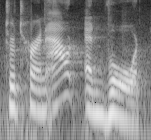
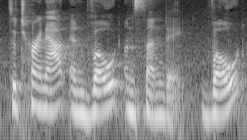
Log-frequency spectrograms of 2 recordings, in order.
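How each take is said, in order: First: Slow English with a Thai falling tone on "vote"; Thai-style reading. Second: Slow model reading, "vote" without its Thai tone; changed tone. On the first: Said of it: "อย่าอ่านแบบไทย เช่น". (อ่าน "vote" แบบสำเนียงไทย) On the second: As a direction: shift the tone of "vote" away from Thai "โหวต". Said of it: "คือเปลี่ยนเสียงละ". (เปลี่ยนเสียง "vote" ไม่ให้เป็นโหวต) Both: Shown as a demonstration.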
